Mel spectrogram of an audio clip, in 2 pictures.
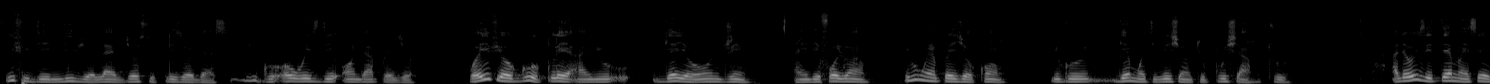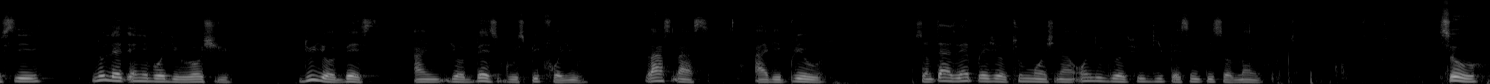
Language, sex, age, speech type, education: Nigerian Pidgin, male, 15-29, spontaneous, tertiary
